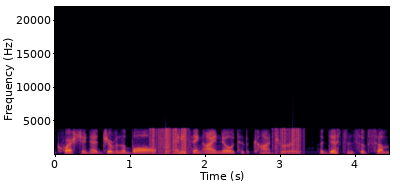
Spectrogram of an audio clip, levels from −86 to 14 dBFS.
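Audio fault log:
throughout, mains hum: A steady low tone at 60 Hz sits under the speech the whole way through, about 35 dB below it, faint but constant in the pauses, with a little buzz from its low harmonics. That points to the power line leaking into the signal, through a ground loop or a transformer near the cabling. It sits below the narrow phone band of roughly 250 Hz to 3.6 kHz as a thin drone.
1.26–1.80 s and 2.90–3.33 s, bit errors on a digital phone line: Two bursts of sharp ticks and crackle ride over the speech, which keeps its shape underneath. The ticks come from corrupted bits on the G.711 mu-law line, at a rate of roughly 1 to 1.5 percent. Each error changes a single 8-bit sample, and a hit on a high-order bit, or on the sign bit of a loud sample, throws that sample far off, giving a click. The first burst is denser.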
